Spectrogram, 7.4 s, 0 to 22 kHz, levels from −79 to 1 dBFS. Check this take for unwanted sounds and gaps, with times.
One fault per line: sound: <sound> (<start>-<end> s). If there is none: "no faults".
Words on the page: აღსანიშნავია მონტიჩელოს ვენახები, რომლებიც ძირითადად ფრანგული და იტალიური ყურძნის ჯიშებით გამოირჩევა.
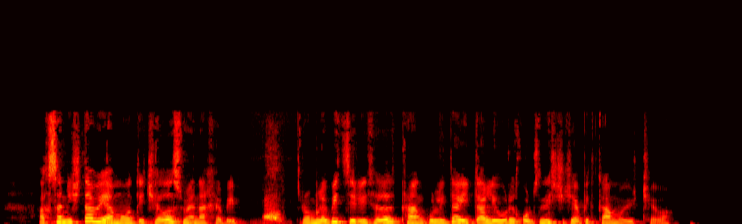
sound: bark (2.6-2.9 s)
